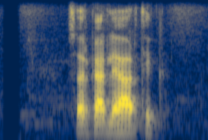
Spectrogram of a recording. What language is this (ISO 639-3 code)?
nep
